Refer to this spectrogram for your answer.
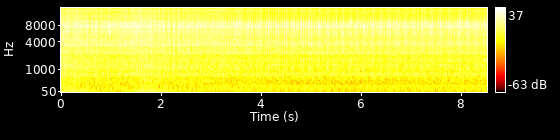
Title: スズキ セピアZZ エンジン異音〜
